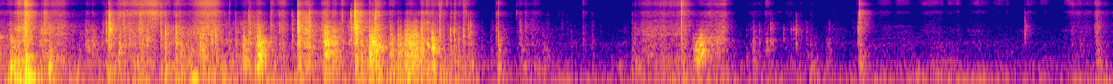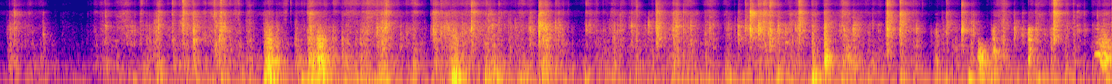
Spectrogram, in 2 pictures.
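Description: Fingers scratch and tear at wrapping paper.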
